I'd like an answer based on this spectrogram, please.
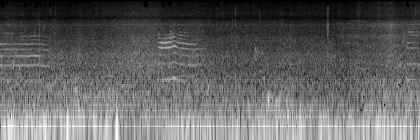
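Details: Homeless, hungry stray cats by the sea waiting for cat food; a short wavering meow rises and falls, with fainter cries around it, over steady surf and wind noise.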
